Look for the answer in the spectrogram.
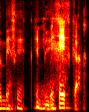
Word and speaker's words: envejezca: sea una película que envejeza especialmente. – Envejeza o envejezca. Eso he dicho envejezca. Has dicho envejeza. – Pero porque he pronunciado mal.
